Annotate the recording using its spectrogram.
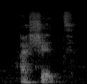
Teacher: H is never aspirate in French so we write it we don't pronounce it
